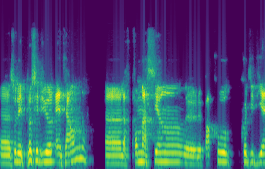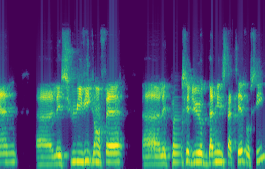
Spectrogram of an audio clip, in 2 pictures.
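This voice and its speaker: A man with an Acadian accent speaks very slowly at a high pitch, his intonation fairly even. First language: English (speaking French). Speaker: radon mitigation and home inspection business owner. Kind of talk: webinar presentation. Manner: halting, many fillers and repetitions.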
